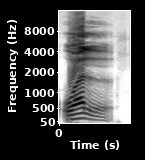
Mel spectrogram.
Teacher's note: alif lam qamariah itu lamnya dibaca dengan jelas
